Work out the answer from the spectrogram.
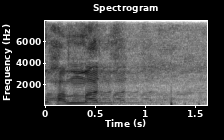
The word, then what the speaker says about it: محمد: صلی علی محمد، بولیے۔ لفظ محمد کا صحیح تلفظ یہ ہے کہ دوسرے میم پر ٹھہرا جائے۔ بولیے اللہم صلی علی محمد، اونچی آوازیں، مجمع تو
